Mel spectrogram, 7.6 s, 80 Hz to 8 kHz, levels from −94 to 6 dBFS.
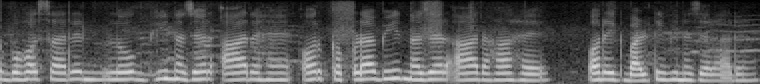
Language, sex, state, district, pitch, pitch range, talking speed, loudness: Hindi, female, Jharkhand, Palamu, 240 Hz, 230-250 Hz, 175 wpm, -18 LUFS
